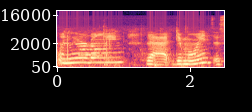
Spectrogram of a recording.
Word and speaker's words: Des Moines: after that um uh we started driving to Des Moines and I figured it out when we were going that Des Moines is spelled Des Moines and it's really weird it's spelled d-e-s-m-o space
